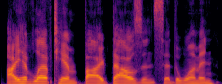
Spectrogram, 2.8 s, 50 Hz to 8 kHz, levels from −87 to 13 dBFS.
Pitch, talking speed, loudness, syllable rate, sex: 145 Hz, 195 wpm, -18 LUFS, 4.2 syllables/s, female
